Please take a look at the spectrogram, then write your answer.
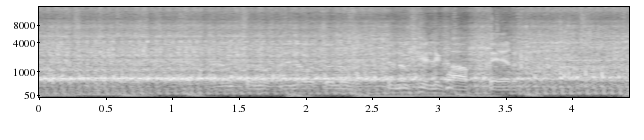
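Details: Honda PCX 160 scooter with CVT cover off, idling: steady droning helicopter-like whirr with fixed tone from belt drive; worn variator slider pieces, to be replaced as fix.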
